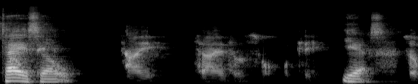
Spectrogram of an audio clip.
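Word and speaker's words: Tassole: It's pronounced Tassel.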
